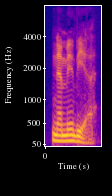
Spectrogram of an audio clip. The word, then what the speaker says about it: Namibia: How do you pronounce it? Namibia.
